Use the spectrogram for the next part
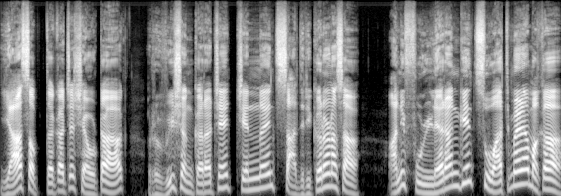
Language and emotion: Goan Konkani, happy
